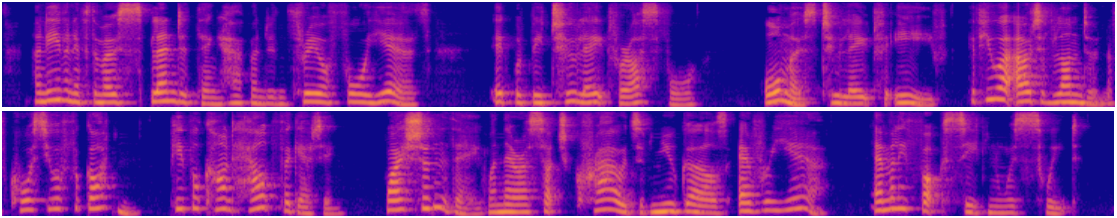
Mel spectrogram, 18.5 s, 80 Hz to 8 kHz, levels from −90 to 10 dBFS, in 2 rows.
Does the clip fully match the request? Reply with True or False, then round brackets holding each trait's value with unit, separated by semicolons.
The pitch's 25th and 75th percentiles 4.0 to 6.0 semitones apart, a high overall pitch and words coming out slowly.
False (5.2 semitones; 220 Hz; 190 wpm)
